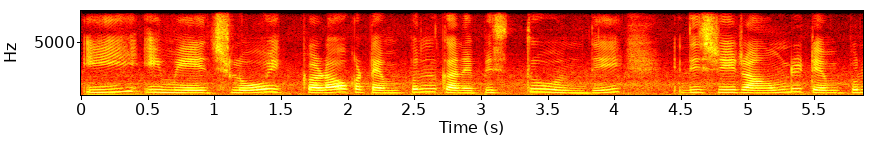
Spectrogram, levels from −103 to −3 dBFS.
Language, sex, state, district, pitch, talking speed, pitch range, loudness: Telugu, female, Andhra Pradesh, Sri Satya Sai, 255 Hz, 125 wpm, 230-280 Hz, -17 LUFS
